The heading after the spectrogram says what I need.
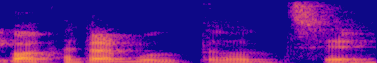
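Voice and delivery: ordinary talk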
